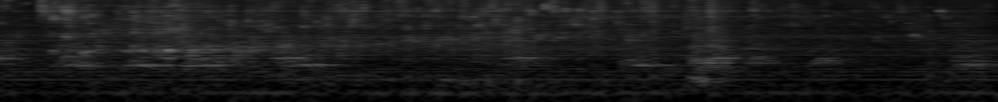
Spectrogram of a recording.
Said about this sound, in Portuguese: Vou colocar um copo de água.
